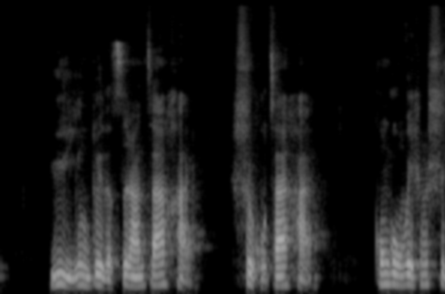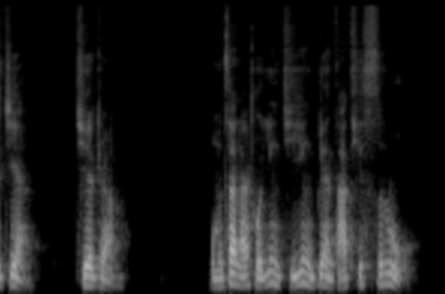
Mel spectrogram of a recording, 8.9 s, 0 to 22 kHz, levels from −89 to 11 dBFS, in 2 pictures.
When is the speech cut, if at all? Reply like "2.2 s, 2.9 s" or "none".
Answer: 5.1 s, 7.0 s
